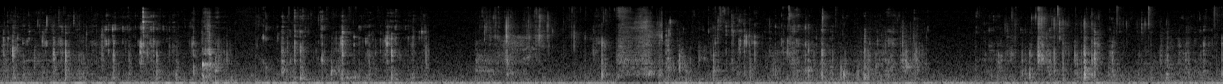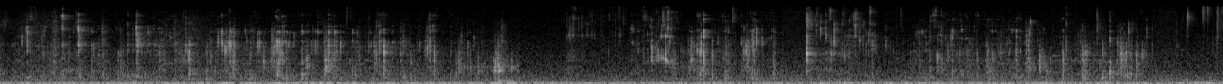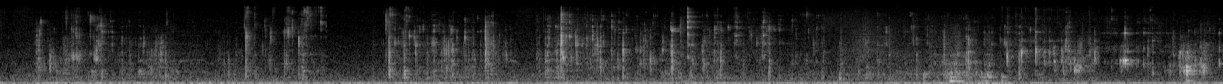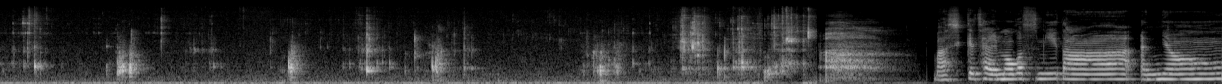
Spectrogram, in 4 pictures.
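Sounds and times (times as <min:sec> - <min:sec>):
steady low hum: 0:00.0 - 0:46.1
chewing mouth clicks and smacks: 0:17.9 - 0:41.5.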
